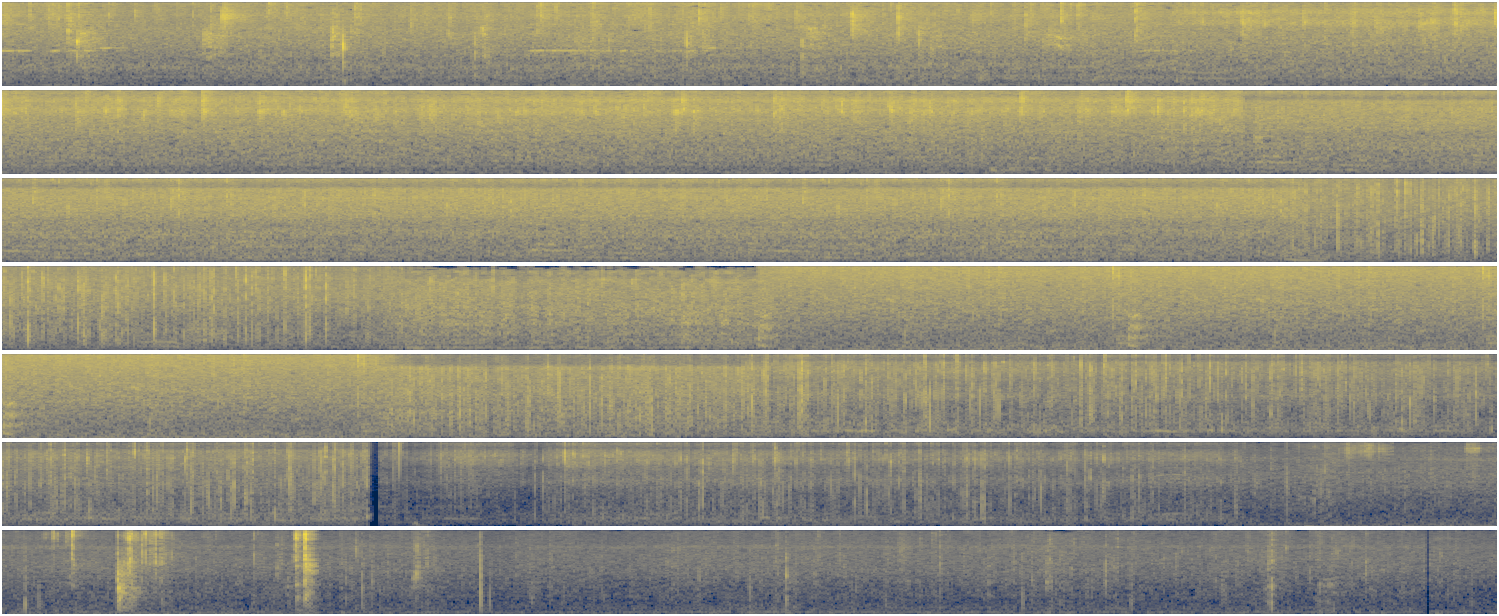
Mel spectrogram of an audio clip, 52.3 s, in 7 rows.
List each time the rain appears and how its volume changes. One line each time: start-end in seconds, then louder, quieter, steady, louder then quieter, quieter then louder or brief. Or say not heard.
0.0-52.2 quieter.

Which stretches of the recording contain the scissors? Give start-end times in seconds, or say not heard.
43.9-46.5.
